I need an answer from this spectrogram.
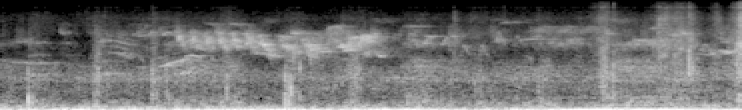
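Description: Small birds chirping and singing, busiest about one to four seconds in, over a steady low rumble.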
